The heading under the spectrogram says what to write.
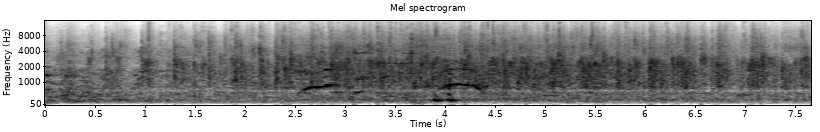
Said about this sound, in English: Yeah, you better applaud.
